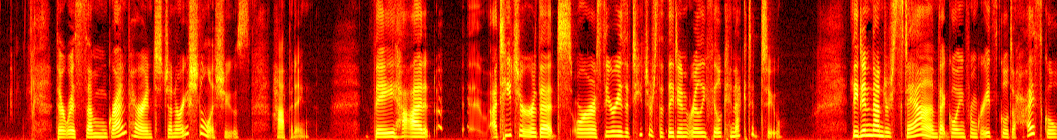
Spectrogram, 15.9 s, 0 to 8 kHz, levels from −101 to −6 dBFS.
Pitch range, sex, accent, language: 200-275 Hz, female, American, English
